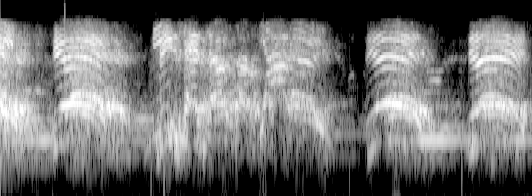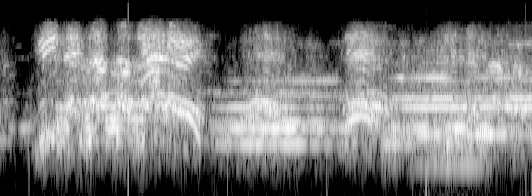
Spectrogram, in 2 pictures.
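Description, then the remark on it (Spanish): Live ambient sound from Patio Maravillas, carried over a phone connection: a large crowd shouts and chants in loud, rhythmic bursts, cheering like a football match, with music running underneath the continuous roar of voices. “Tenemos el sonido ambiente, esto parece un partido de fútbol. La música, los gritos.”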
